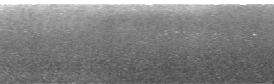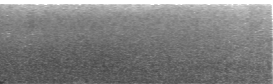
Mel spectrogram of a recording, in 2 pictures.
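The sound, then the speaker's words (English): Ocean waves wash onto the shore at Durban in a steady, broad roar of surf that swells gently and eases off, with no voices, just the continuous rush of water. “And you know you're in Durban when you see the sea.”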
